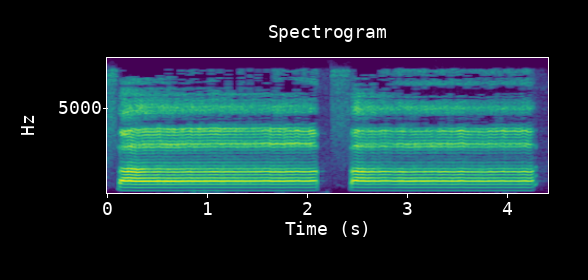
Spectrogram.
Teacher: This letter is very easiest letter to pronounce by touching edges of upper front teeth with your lower lip. जब भी हम ऊपर के दांतों को नीचे के होंठ के साथ टच करते हैं तो हमारे पास फा अदा होता है।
